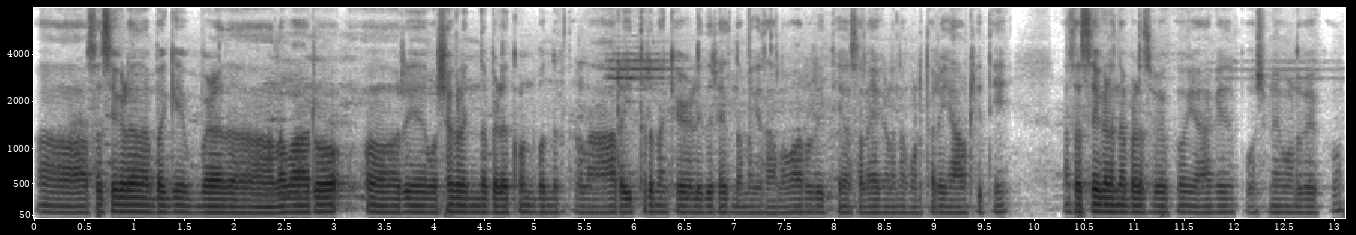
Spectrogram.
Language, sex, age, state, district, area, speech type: Kannada, male, 30-45, Karnataka, Hassan, rural, spontaneous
